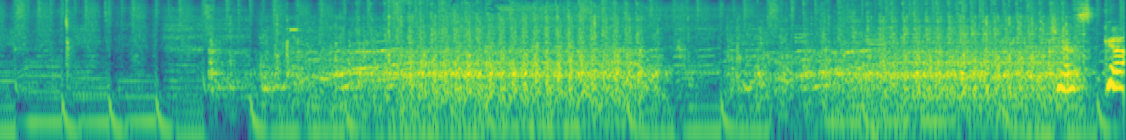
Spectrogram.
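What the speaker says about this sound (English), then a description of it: "This is going to be a struggle to sew this to the other bit" A sewing machine stitches through thick fabric for a Pumpkaboo pumpkin cosplay, running in steady loud bursts with a brief pause midway, while a person talks over it.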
